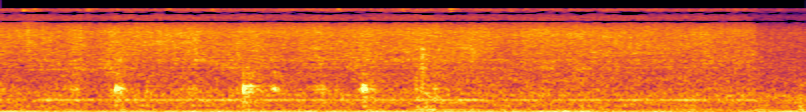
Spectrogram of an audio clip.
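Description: A spoon stirs dry fruits through carrot halwa in a pan, with soft scraping and a faint sizzle under a steady hiss, plus a few light ticks of the spoon against the pan.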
